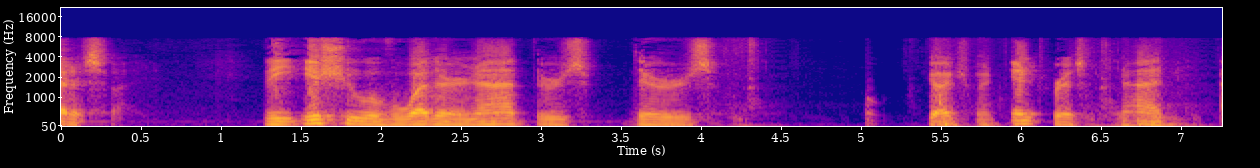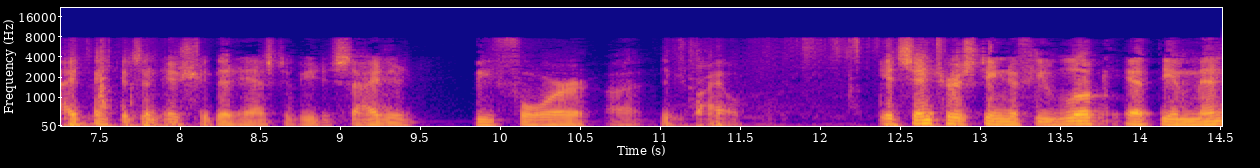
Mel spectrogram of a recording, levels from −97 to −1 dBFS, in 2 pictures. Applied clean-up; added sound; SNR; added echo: neural mask model RNNoise.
